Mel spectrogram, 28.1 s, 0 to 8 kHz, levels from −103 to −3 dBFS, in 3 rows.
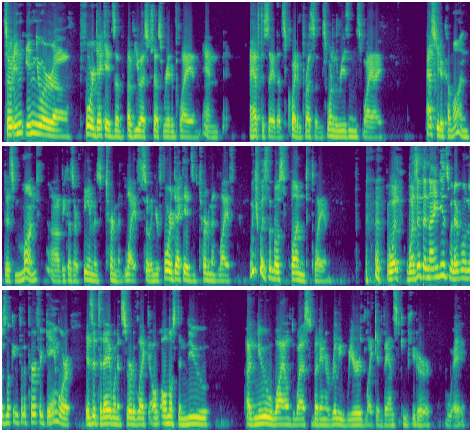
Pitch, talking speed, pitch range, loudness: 130 Hz, 210 wpm, 120-155 Hz, -14 LUFS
